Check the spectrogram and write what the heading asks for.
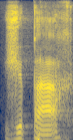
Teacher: japa you lose the consonant completely there's no t it's disappeared the whole ir has disappeared as well as the consonant in front of it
